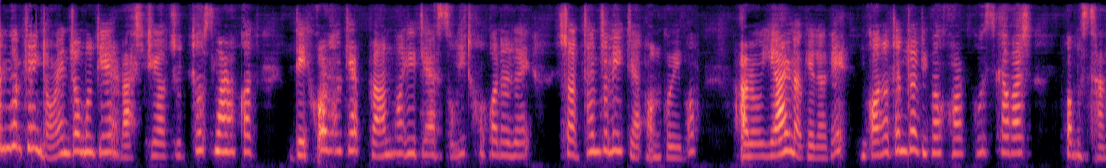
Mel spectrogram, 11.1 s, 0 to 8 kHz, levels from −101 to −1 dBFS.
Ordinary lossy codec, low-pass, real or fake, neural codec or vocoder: AAC, 48 kbps; 7.2 kHz; fake; codec, 24 kHz, 1 kbps, SNAC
